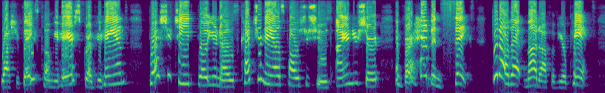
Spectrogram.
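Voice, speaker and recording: A woman's voice: high voice, sing-song, moderate pace, creaky, fairly bright tone, heavily acted, poor audio. A woman reading aloud voices an eager elderly grandfather who rattles off urgent instructions.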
